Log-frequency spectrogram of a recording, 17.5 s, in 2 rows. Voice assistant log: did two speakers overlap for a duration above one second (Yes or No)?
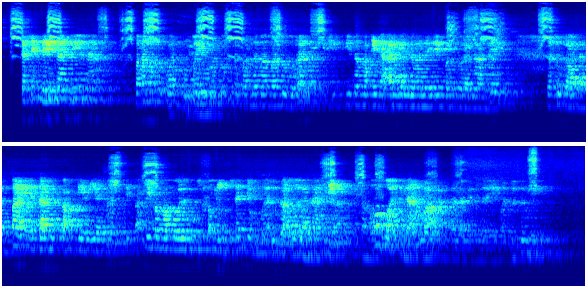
Yes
